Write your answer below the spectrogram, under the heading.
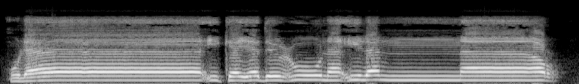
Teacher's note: لاتصال الهمزة بحرف المد في نفس الكلمة أولئك يدعون إلى النار دال ساكنة قلقلت أو تقلقل لأنها من حروف قطب جد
